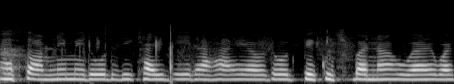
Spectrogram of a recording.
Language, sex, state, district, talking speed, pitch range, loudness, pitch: Hindi, female, Bihar, Darbhanga, 225 wpm, 225-235 Hz, -16 LUFS, 230 Hz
